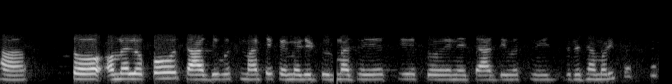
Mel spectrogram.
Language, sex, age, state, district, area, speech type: Gujarati, female, 18-30, Gujarat, Junagadh, rural, conversation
